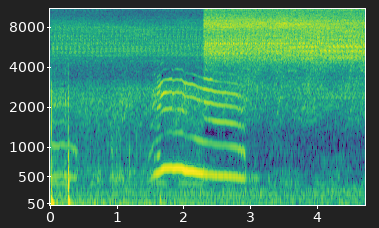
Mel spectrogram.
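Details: A friendly silver tabby community cat outdoors gives one drawn-out, slightly falling meow with clear harmonics lasting about one and a half seconds, then a bright hiss of background noise takes over.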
